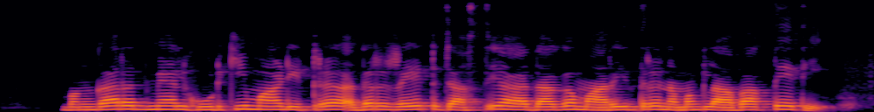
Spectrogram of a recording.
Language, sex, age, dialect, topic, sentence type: Kannada, female, 31-35, Dharwad Kannada, banking, statement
